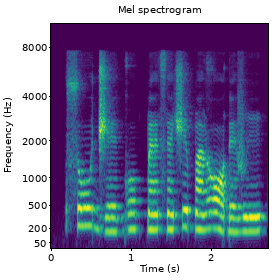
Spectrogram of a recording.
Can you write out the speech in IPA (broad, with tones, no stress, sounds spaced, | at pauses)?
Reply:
s oː˦ d͡ʒ eː˨ ɡ oː˧ k͡p ɛ̃˧ s ɛ̃˧ ʃ e˦ p ã˧ ɣ ɔ˦˨ ɗ e˧ v ĩ˧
